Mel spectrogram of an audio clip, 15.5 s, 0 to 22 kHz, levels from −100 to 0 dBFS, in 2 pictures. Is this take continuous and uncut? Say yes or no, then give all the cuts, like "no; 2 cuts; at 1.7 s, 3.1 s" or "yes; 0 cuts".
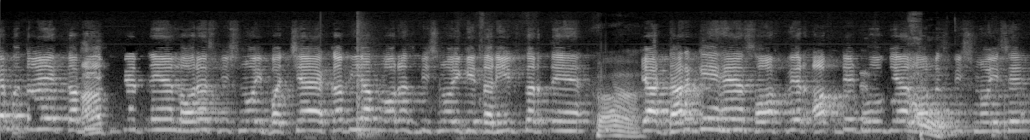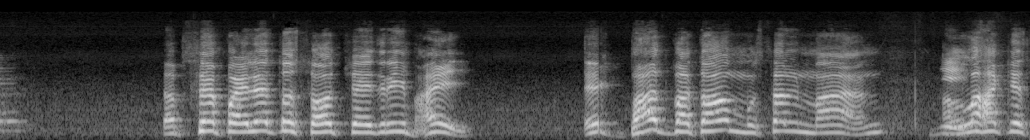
yes; 0 cuts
